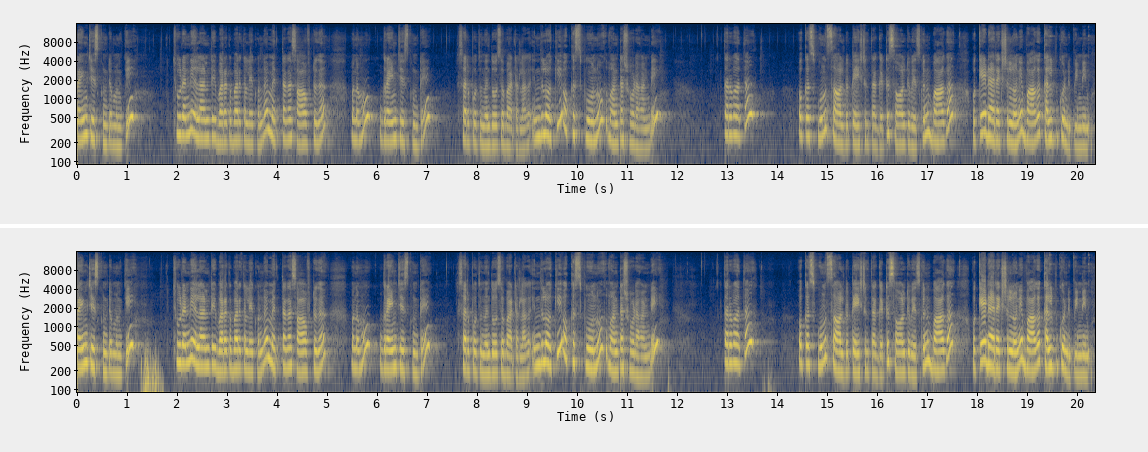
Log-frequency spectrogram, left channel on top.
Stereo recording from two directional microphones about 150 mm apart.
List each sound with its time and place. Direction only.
0.1 s a woman's voice: 10° right (ahead or behind)
12.9 s a woman's voice: 15° right (ahead or behind)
